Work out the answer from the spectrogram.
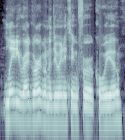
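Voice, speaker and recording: A man's voice: mid-range voice, flat delivery, normal speed, soft background music. A man chatting casually as a player in a tabletop roleplaying game.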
